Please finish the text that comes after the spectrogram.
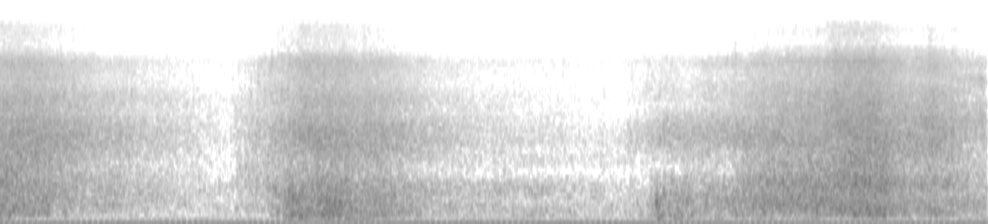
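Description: Waves break and wash up at Lara Bay Beach in Akamas, Paphos, Cyprus, with slow swells of surf rising and falling about every few seconds over steady wind rumble, moderately distant and without voices.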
